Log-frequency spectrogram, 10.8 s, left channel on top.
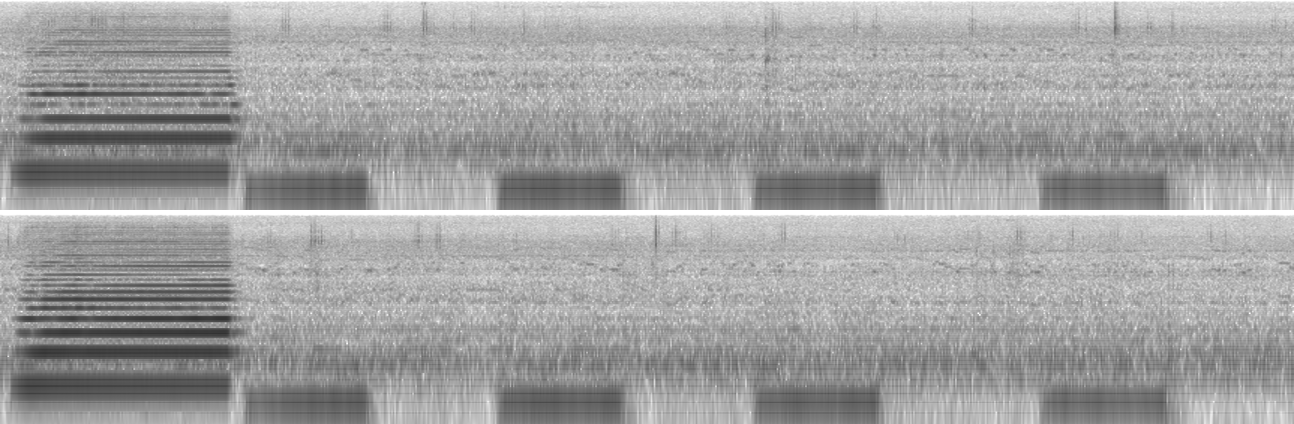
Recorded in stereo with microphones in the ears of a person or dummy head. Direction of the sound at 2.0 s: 15° left (ahead or behind).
